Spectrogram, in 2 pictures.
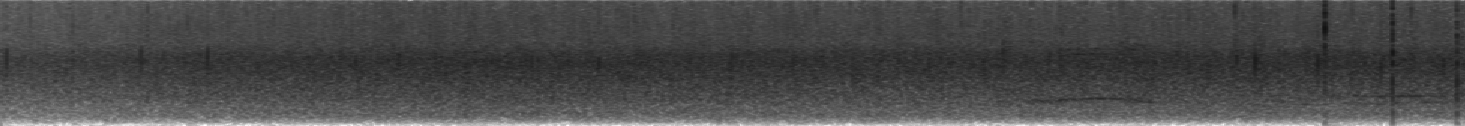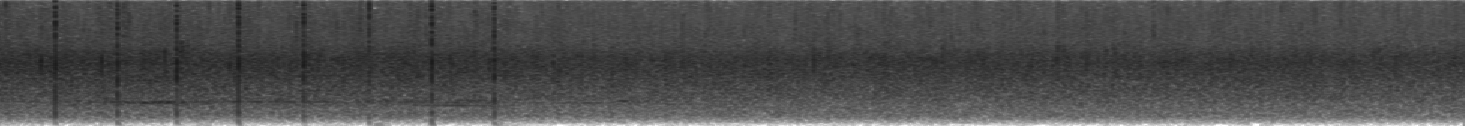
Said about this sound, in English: By far the most prolonged applause of this State of the Union address.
